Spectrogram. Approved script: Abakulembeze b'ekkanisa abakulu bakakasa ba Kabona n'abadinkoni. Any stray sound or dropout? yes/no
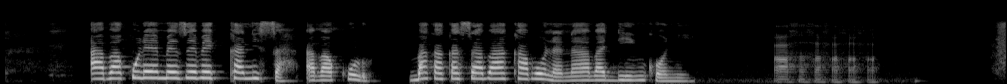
yes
